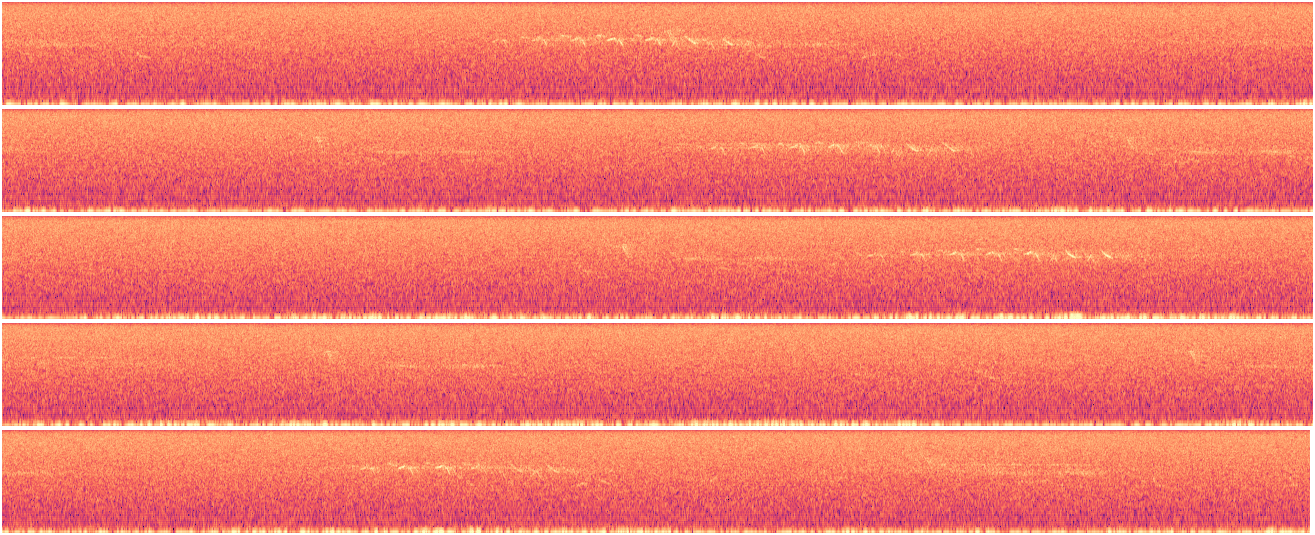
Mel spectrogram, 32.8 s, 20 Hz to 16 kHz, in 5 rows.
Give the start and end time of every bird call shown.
[0.00, 4.99] American Robin (Turdus migratorius)
[2.29, 4.29] Yellow-rumped Warbler (Setophaga coronata)
[7.89, 9.49] Mountain Chickadee (Poecile gambeli)
[9.89, 11.59] Yellow-rumped Warbler (Setophaga coronata)
[11.69, 13.29] Mountain Chickadee (Poecile gambeli)
[15.79, 17.19] Mountain Chickadee (Poecile gambeli)
[16.89, 19.69] Yellow-rumped Warbler (Setophaga coronata)
[20.89, 22.29] Mountain Chickadee (Poecile gambeli)
[24.99, 26.79] Mountain Chickadee (Poecile gambeli)
[27.19, 29.99] Yellow-rumped Warbler (Setophaga coronata)
[30.39, 32.69] Mountain Chickadee (Poecile gambeli)

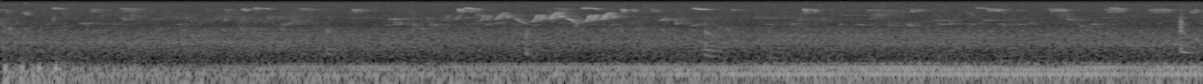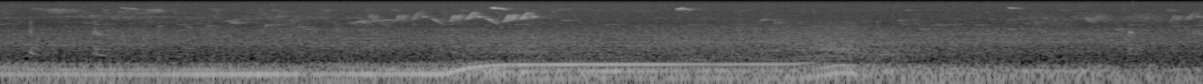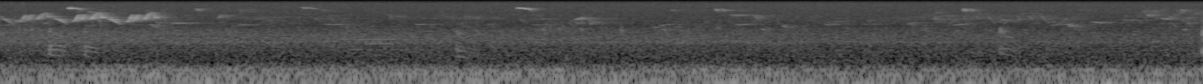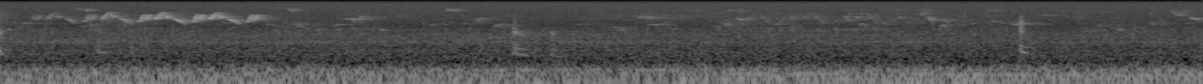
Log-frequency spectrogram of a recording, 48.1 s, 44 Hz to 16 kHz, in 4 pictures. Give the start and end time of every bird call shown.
[0.00, 14.00] unidentified bird
[0.00, 48.10] Gray Catbird (Dumetella carolinensis)
[4.10, 6.40] Common Yellowthroat (Geothlypis trichas)
[15.40, 17.60] Common Yellowthroat (Geothlypis trichas)
[16.80, 31.70] unidentified bird
[23.60, 25.90] Common Yellowthroat (Geothlypis trichas)
[33.40, 41.20] unidentified bird
[36.30, 38.90] Common Yellowthroat (Geothlypis trichas)

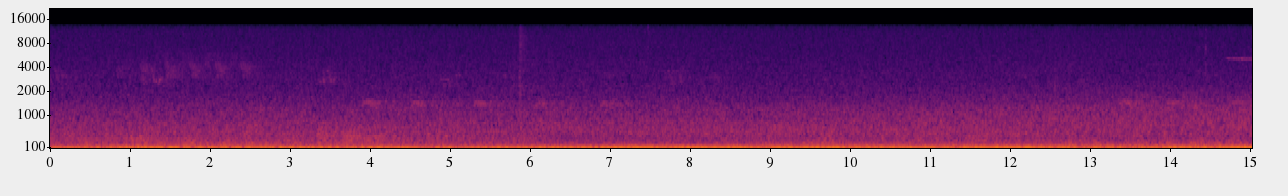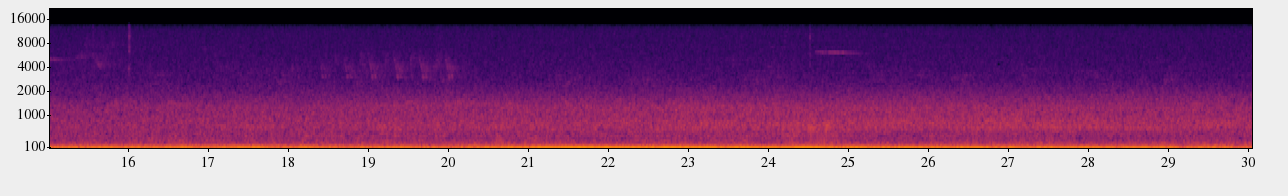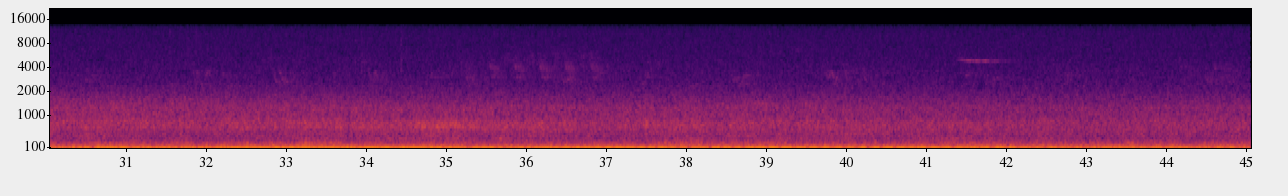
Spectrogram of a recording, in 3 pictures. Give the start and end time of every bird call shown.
[3.67, 7.47] American Crow (Corvus brachyrhynchos)
[14.47, 16.37] Brown-headed Cowbird (Molothrus ater)
[24.47, 26.07] Brown-headed Cowbird (Molothrus ater)
[41.17, 42.37] Brown-headed Cowbird (Molothrus ater)

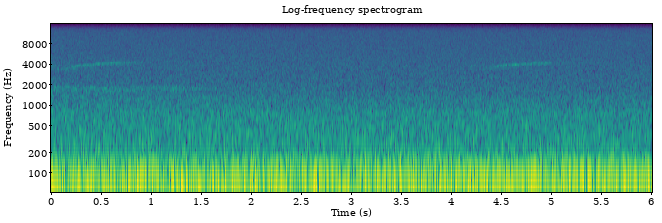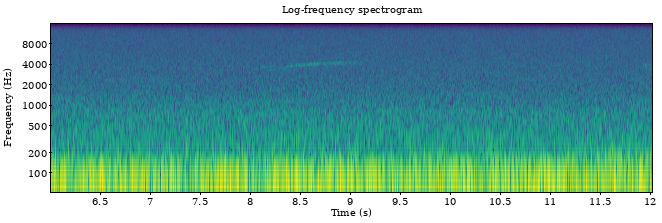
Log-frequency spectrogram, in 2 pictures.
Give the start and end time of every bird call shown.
[0.00, 12.03] Eastern Wood-Pewee (Contopus virens)

